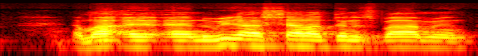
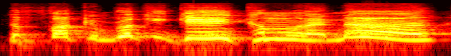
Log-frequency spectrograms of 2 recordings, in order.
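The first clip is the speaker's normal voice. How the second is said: high, loud hammed-up griping; impatient complaint; 14 semitones higher, 6 dB louder than usual. Crew tired of waiting for the game, impatient shouting. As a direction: imitate a fed-up friend, pitch way up.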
